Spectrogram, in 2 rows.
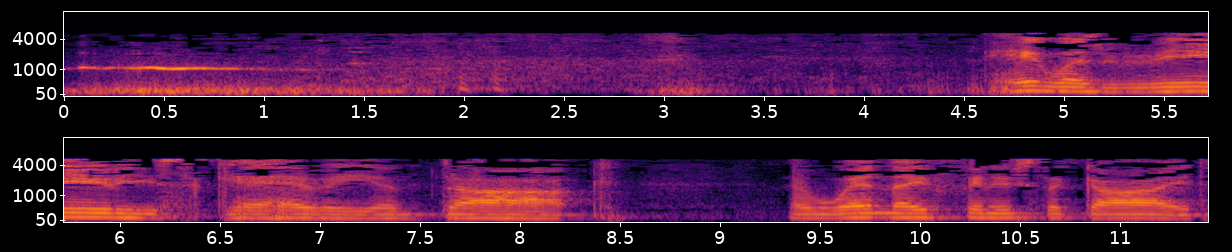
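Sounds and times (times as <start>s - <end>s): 
thin steady whistle: 0.0s - 1.6s
laughter: 1.2s - 4.6s
speech: 4.7s - 8.5s, 9.4s - 11.4s.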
